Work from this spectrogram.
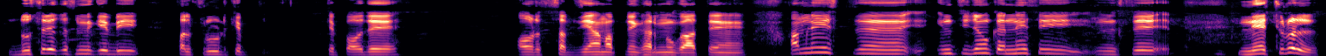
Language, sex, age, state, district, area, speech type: Urdu, male, 45-60, Uttar Pradesh, Aligarh, urban, spontaneous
